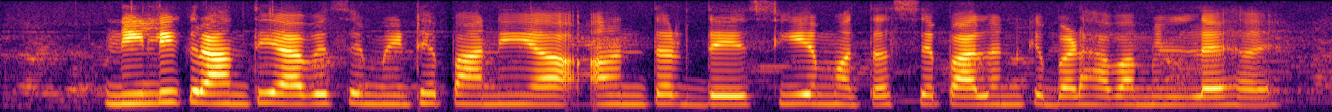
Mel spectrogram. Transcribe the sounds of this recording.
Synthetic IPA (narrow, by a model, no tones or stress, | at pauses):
niːlikɾãːnt̪iaːʋesemiːʈʰepaːnijaənt̪əɾd̪eːsijemət̪əsjəpaːlənkebəɽ̤aːʋamɪlːeɦɛː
